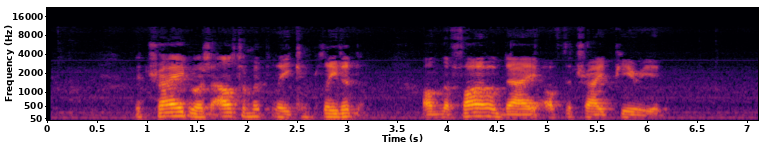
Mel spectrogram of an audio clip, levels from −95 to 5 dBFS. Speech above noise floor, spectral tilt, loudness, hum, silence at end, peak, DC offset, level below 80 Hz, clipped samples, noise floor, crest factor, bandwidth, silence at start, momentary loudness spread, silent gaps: 32 dB; -7.5 dB/octave; -21 LUFS; none; 1 s; -2 dBFS; under 0.1%; -52 dBFS; under 0.1%; -53 dBFS; 20 dB; 10.5 kHz; 0.9 s; 14 LU; none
